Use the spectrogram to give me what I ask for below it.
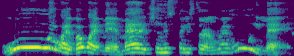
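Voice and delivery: high, loud, hooting tease; playful high-pitched 'ooh, he mad' jeering; mock onlooker's teasing. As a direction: crow at how mad he is.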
